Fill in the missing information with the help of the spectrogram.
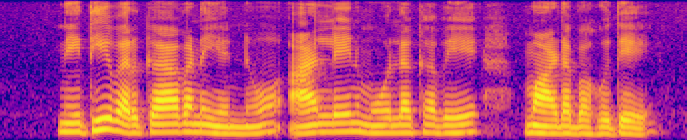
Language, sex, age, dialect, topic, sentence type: Kannada, female, 46-50, Mysore Kannada, banking, question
